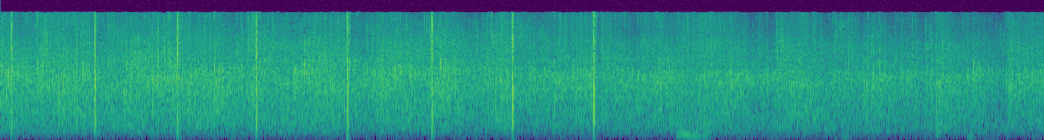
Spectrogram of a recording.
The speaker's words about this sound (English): Can we give him a hand clap this morning?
